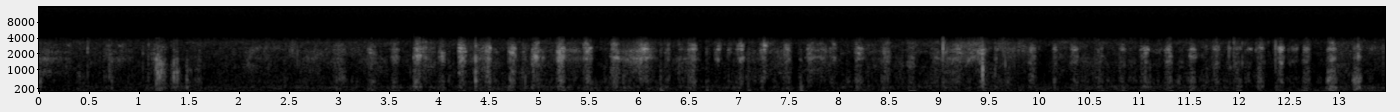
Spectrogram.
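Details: Max, a Samoyed, digging for mice outdoors: rapid, breathy puffs and scratchy clicks at about four per second, uneven in rhythm, over thirteen seconds, with a faint low hum beneath.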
